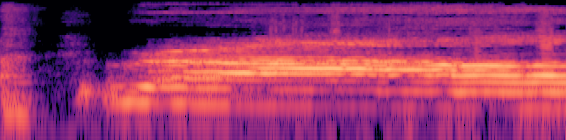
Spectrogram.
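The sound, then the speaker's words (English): After a short breath, voices let out a long, loud, sustained roar that rises and holds steady for about two seconds, a human imitation of an animal's roar shouted instead of "goal" to celebrate scoring. “Oh, instead of goal, when we score, you should roar.”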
